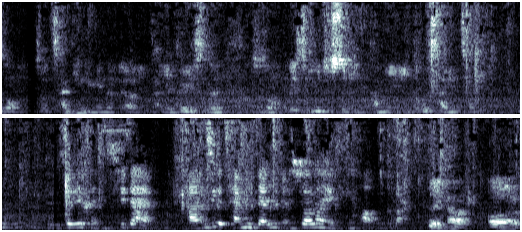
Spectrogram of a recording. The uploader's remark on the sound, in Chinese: 本期节目包含试吃环节，前半段会有较多杂音，请见谅。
